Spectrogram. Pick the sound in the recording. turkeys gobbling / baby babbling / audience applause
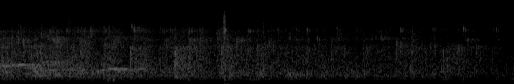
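audience applause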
